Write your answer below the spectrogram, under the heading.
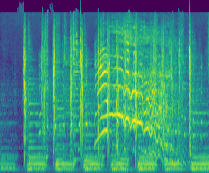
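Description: A horse neighs in a long, quavering whinny that rises and trails off over a bouncy musical backing with a steady, evenly spaced beat.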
